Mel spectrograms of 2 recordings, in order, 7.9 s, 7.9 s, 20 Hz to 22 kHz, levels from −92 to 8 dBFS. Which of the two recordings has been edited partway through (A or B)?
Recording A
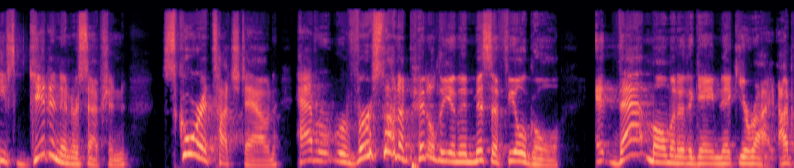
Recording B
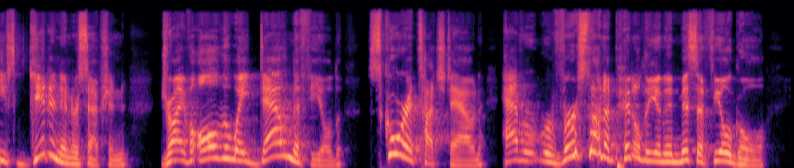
A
